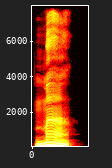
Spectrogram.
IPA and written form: mæ̃ (main)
